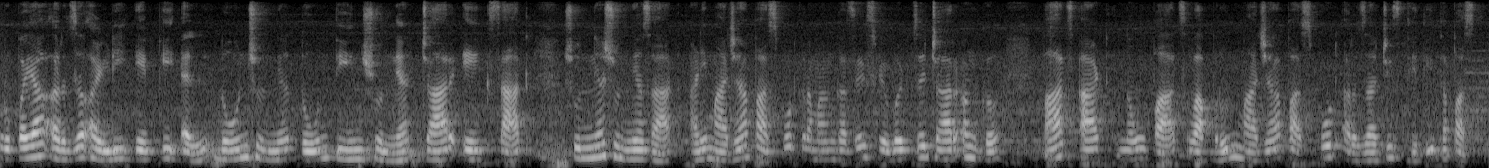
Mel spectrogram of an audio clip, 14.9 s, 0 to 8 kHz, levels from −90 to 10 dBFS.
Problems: none marked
